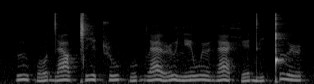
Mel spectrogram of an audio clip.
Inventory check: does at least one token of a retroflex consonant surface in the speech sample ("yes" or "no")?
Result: yes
